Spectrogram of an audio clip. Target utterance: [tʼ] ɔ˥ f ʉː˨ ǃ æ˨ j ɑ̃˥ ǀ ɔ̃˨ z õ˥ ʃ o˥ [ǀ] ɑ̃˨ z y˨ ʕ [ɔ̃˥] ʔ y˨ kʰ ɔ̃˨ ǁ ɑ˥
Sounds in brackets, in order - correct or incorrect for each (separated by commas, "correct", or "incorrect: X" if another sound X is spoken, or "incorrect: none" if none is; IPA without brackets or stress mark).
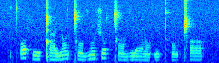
correct, correct, incorrect: ɔ̃˨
